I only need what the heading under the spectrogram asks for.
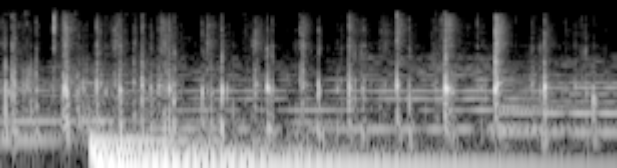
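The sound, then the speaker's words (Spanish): Horses trotting: brisk, rhythmic clip-clop hoofbeats with a low rumble underneath, loud and steady after a short quieter start. “¡Los caballos todavía pueden! ¡Órale, vámonos!”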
